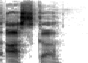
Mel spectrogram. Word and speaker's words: Asuka: It's pronounced Asuka.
